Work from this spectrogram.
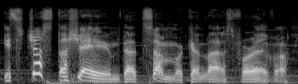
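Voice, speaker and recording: Woman playing a slow, dreamy cafe girl, very low and swooping. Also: sing-song, faint music behind.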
